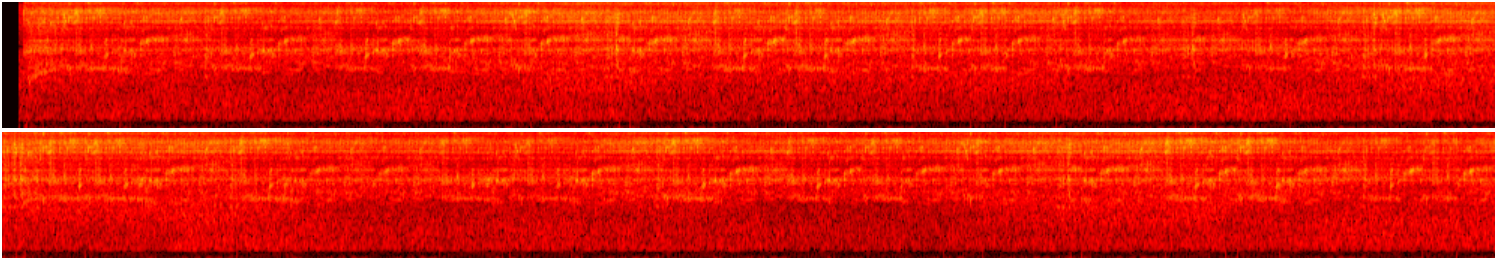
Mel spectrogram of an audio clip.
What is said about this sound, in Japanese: それでは、お耳の洗浄を始めていきます。まずはこちらのお耳から。失礼します。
